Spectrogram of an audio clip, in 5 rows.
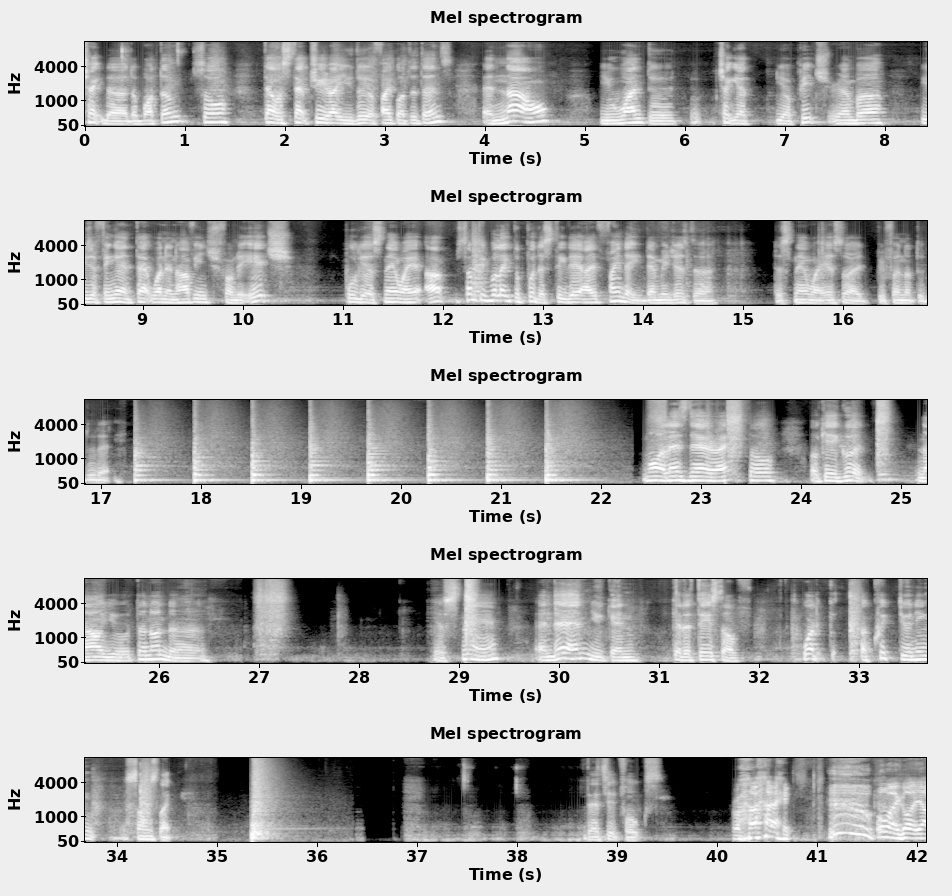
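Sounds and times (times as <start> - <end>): snare drum ringing out: 17.4 - 22.1, 24.8 - 25.2, 35.4 - 36.0.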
